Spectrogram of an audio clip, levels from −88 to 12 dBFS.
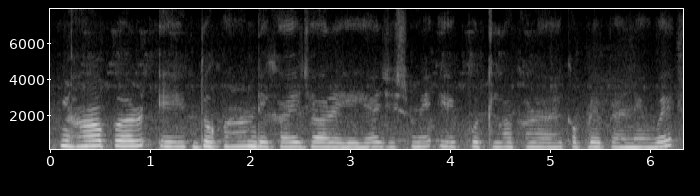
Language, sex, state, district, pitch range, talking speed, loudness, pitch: Hindi, female, Uttar Pradesh, Shamli, 245-270 Hz, 150 wpm, -17 LUFS, 255 Hz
